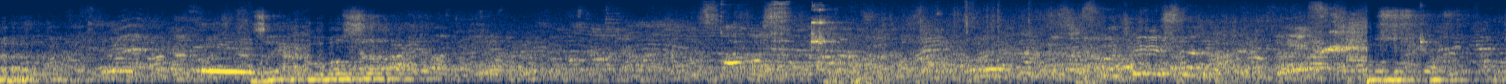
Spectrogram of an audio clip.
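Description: A crowd of men and women chat loudly nearby.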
